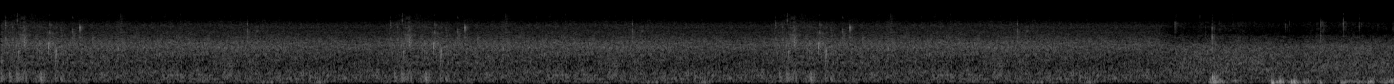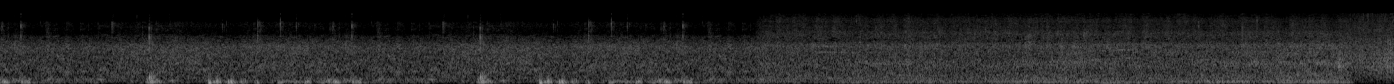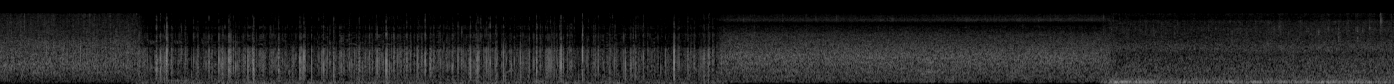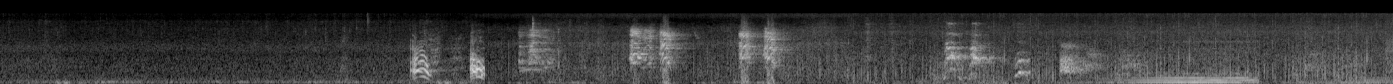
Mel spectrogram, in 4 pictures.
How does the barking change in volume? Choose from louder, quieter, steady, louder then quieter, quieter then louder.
quieter.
